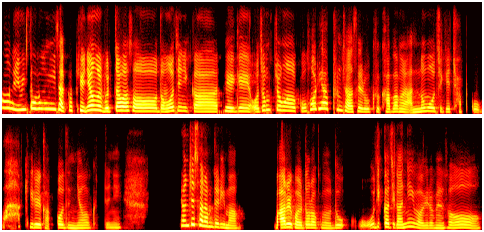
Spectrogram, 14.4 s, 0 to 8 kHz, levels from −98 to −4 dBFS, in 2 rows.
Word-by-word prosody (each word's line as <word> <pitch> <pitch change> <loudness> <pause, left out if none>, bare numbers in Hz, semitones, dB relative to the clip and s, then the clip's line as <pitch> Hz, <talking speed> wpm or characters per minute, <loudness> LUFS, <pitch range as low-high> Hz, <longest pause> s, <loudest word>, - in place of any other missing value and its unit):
아 460 -5 +1
이민가방이 395 +3 +2
자꾸 295 -5 +4
균형을 310 +2 +5
못 230 -3 +1
잡아서 240 -5 +5
넘어지니까 220 -3 0
되게 235 -1 +1
어정쩡하고 280 -1 -1
허리 400 +7 +1
아픈 380 -6 -1
자세로 205 -4 -1
그 205 - -9
가방을 200 0 -3
안 185 +3 -3
넘어지게 225 -4 -3
잡고 180 -1 -12
막 - - -9 0.3
길을 225 -3 -2
갔거든요. 185 -4 -6
그랬더니 105 0 -14 0.9
현지 355 +4 +3
사람들이 280 - +2
막 170 -3 -6 0.5
말을 220 +3 +5
걸더라고요. 200 -3 -3
"너 195 - -4 0.3
어 - - -10
어디까지 250 -1 -2
가니?" 225 +7 -3
막 185 -5 -5
이러면서. 185 +1 -6
230 Hz, 345 characters per minute, -21 LUFS, 200-280 Hz, 0.9 s, 균형을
